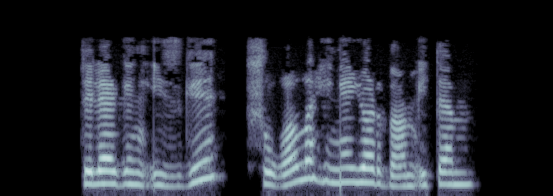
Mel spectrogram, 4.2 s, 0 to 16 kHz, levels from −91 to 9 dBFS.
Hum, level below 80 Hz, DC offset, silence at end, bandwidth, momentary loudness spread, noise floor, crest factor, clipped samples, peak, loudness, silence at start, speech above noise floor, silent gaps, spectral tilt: none; -60 dBFS; under 0.1%; 0.6 s; 8 kHz; 8 LU; under -90 dBFS; 16 dB; under 0.1%; -2 dBFS; -17 LUFS; 0.65 s; over 74 dB; 1.77-1.85 s; -4.5 dB/octave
